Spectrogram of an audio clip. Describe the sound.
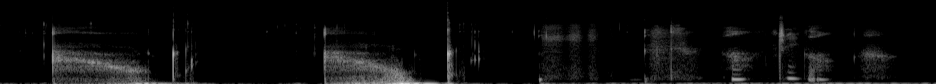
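Chewing freshly bought grapes: soft, wet clicks, squishes and crunchy bursts, preceded by a few breathy whispered sounds, all quiet and close with short silent gaps between.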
